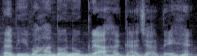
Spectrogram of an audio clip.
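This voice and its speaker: A woman's voice: mid-range voice, expressive, normal speed, over music. A woman narrator reading a scripted moral story for a cartoon.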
